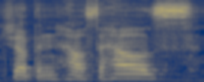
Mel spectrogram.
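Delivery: ordinary delivery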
